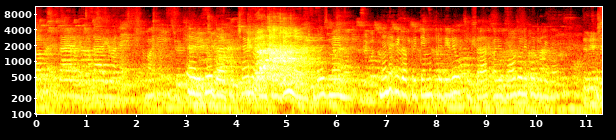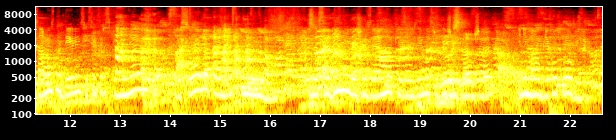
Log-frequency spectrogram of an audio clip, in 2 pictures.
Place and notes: sonic fragment from 45m59s till 52m15s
